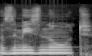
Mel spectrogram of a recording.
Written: zmiznúť

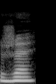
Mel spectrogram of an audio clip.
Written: -že

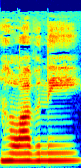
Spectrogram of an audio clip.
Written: hlavný

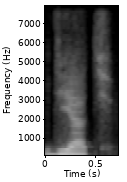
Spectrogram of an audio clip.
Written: diať

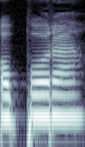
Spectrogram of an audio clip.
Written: opora

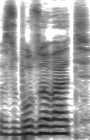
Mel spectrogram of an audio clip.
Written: vzbudzovať

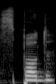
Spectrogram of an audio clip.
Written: spod

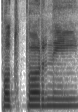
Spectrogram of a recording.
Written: podporný

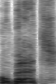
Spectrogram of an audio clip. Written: obrať

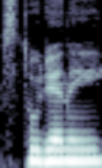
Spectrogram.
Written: studeny

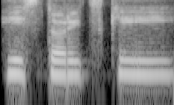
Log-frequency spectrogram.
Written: historický

